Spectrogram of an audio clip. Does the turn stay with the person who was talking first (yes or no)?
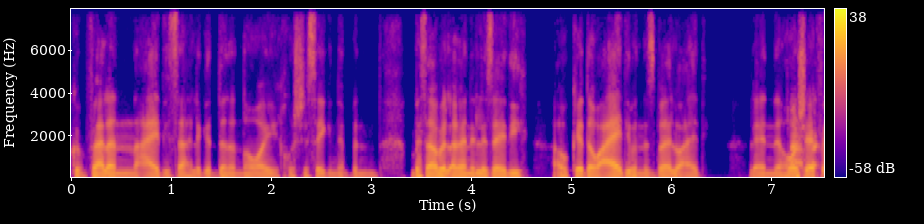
yes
